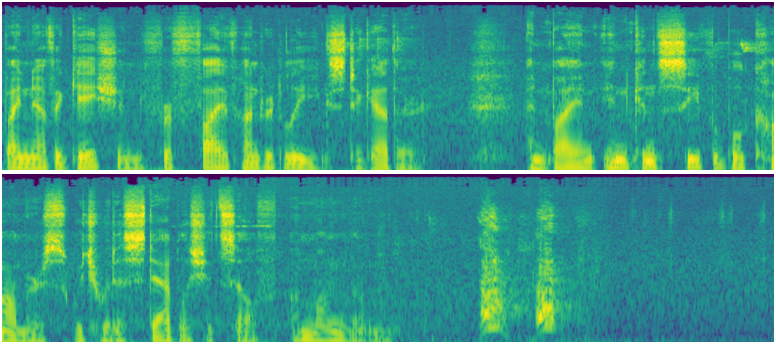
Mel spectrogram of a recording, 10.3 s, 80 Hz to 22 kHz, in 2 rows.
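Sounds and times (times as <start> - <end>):
speech: 0.0 - 7.8
dog barking: 8.3 - 9.1.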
